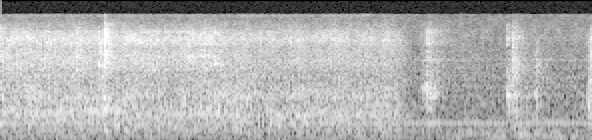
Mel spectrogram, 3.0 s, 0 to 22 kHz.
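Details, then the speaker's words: Epson L15160 inkjet printer printing with quiet mode on after timing belt replacement: a quiet, steady whir with soft ticks and brief carriage swishes; not noisy because of quiet mode, otherwise it would be much louder; sounding normal. "Nah ini printernya gak berisik kenapa karena saya pakai mode qunya di onkan kalau enggak dia pasti berisik banget"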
